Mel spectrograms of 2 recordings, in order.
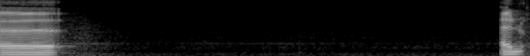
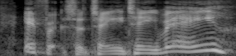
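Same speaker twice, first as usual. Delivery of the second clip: put-on higher voice, rising at the end; mimicked voice; 11 semitones higher than usual. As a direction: imitate his catchphrase, pitched up. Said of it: "I said it in that voice".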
